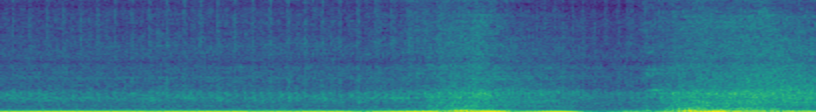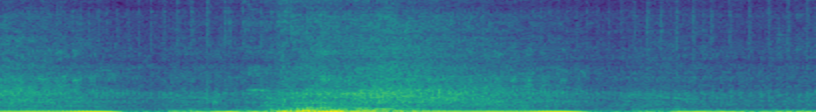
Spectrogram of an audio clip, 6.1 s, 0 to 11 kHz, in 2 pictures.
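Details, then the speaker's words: 1991 Vauxhall Nova GSi, original 1.6 8-valve engine, cold start after months off with fresh fuel replacing the old fuel that made it run rough. Clean revs rise and fall smoothly with no knock, misfire or stumble. Running sweet. "now i put some decent fresh fuel in it it's running sweet"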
